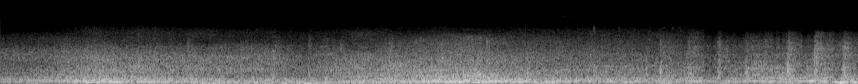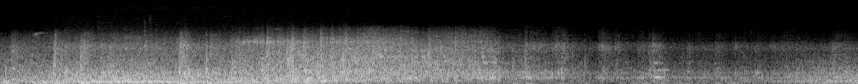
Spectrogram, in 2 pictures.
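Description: Electric streetcar running past on street rails: a rumble with wheels clicking over the rail joints, loudest as it goes by about ten seconds in, with a high steady whine at its closest, then dropping away.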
